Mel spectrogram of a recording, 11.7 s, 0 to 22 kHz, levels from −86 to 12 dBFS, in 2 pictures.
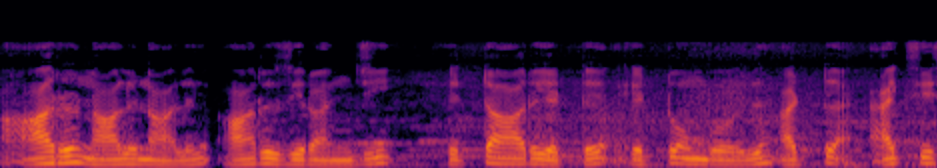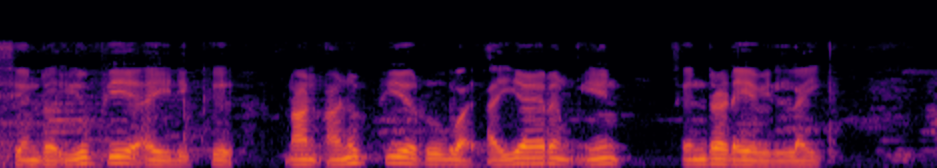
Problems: background sounds at intervals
